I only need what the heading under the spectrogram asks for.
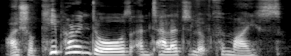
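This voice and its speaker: A woman's voice: lowish voice, moderate pace, husky. A woman doing Jinky, an eager little village man. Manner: excited, lively.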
